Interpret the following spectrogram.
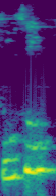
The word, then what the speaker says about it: vudú: Si te fijas, vudú se carga la voz en la sílaba du y se tilda porque termina en una vocal.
